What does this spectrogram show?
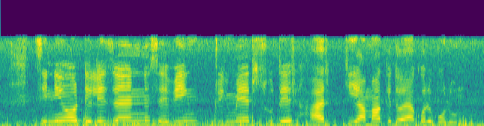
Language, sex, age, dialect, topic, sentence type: Bengali, female, 18-24, Jharkhandi, banking, statement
